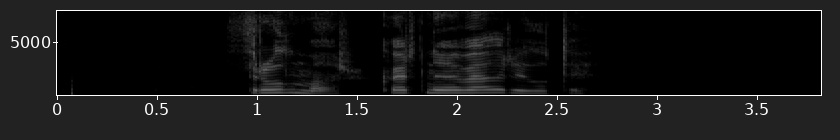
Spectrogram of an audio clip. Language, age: Icelandic, 20-29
